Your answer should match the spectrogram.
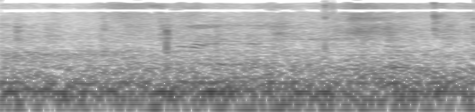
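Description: Steady low rumble of road traffic, with a couple of faint clicks about a second in.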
